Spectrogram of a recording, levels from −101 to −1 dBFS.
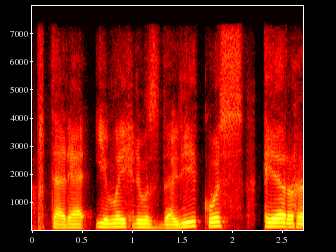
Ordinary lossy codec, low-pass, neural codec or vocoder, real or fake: AAC, 48 kbps; 7.2 kHz; codec, 16 kHz in and 24 kHz out, 0.8 kbps, FocalCodec, streaming, 65536 codes; fake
